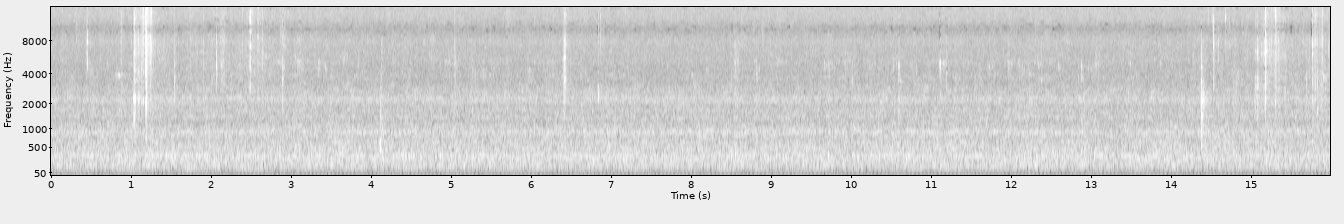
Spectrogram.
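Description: A young woman bites into a crunchy pastry.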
